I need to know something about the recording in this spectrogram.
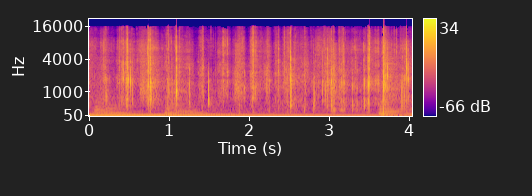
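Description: Stiff plastic blister pack of a die-cast toy car being pried and pulled off its cardboard backing by hand: a run of irregular crackles, clicks and snaps of the plastic.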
